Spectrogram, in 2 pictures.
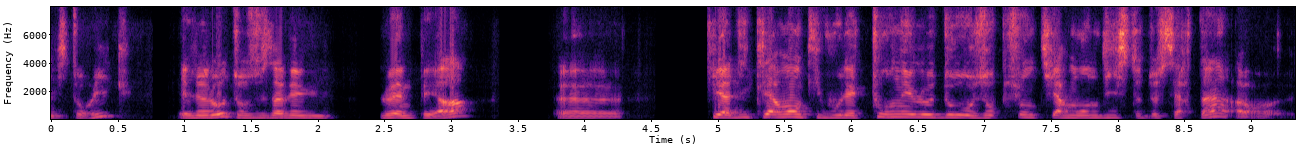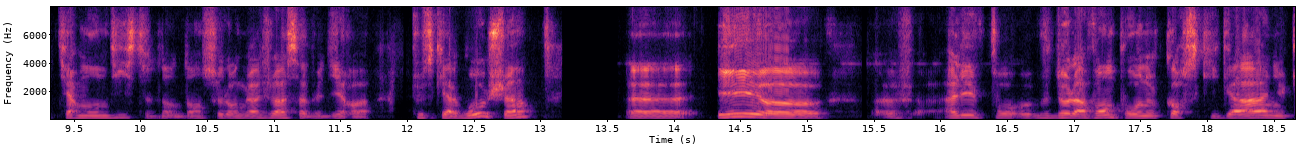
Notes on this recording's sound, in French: Captation de Visioconférence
